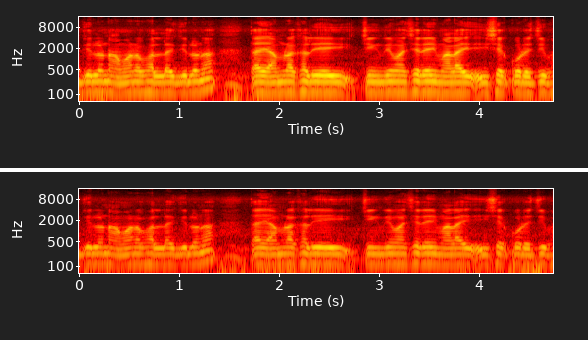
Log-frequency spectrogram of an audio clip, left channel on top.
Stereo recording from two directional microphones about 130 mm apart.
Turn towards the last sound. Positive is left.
turn(degrees=25)  # may be behind; listen again after turning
